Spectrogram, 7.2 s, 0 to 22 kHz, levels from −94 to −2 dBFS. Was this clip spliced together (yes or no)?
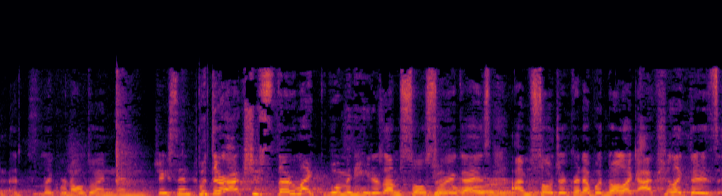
yes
